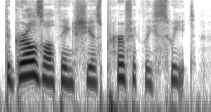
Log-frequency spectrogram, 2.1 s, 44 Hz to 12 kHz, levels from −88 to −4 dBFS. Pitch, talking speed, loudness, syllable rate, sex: 215 Hz, 225 wpm, -19 LUFS, 5.4 syllables/s, female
